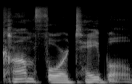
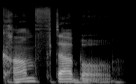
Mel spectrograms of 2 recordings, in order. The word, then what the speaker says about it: comfortable: For example, I used to say "comfort table" with 4 syllables. Then I heard native speakers say "comfortable."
